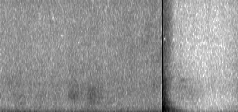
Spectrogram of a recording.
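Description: A single sharp knock close to the microphone, about one and a half seconds in, over faint room noise.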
